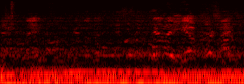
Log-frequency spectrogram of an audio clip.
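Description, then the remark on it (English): A rally car's engine rumbles loudly and steadily as Desi Henry's car pulls away from the start, moving off beneath the stand, with a murmur of crowd voices in the background. “We're just going to get a few of the cars moved.”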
